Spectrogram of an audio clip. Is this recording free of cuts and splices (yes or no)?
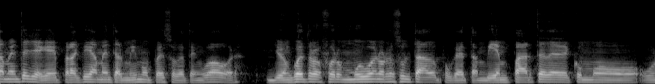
no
